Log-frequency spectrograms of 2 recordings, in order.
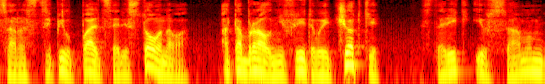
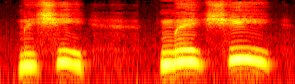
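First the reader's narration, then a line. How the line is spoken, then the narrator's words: Trembling, repeating. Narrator (Russian): китаец дрожащим голосом повторял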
